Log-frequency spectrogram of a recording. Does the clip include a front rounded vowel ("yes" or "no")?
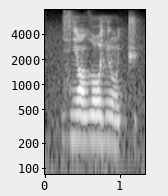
yes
